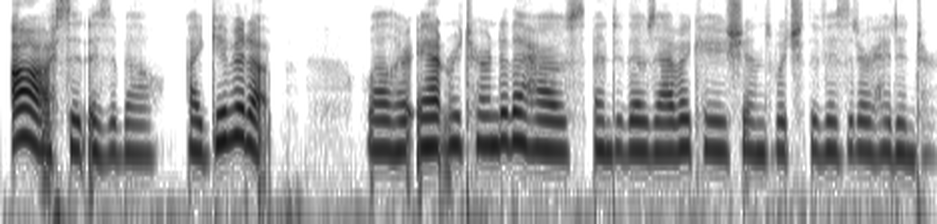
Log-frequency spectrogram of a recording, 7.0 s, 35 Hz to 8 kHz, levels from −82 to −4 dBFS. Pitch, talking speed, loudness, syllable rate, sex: 215 Hz, 190 wpm, -21 LUFS, 6.4 syllables/s, female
